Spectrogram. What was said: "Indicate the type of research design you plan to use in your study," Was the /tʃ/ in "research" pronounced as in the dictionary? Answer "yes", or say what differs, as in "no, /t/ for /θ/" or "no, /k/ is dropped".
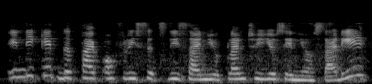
no, /s/ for /tʃ/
